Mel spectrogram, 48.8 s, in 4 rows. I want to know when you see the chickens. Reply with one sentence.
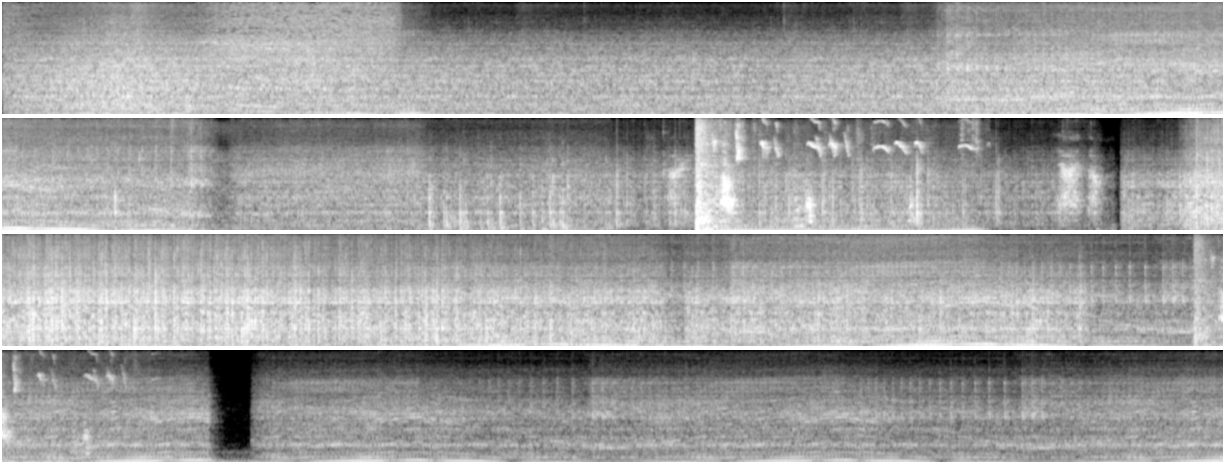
You can hear the chickens from 19.1 to 22.0 s and from 36.3 to 38.1 s.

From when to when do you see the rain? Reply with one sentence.
The rain can be heard from 0.0 to 35.3 s.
